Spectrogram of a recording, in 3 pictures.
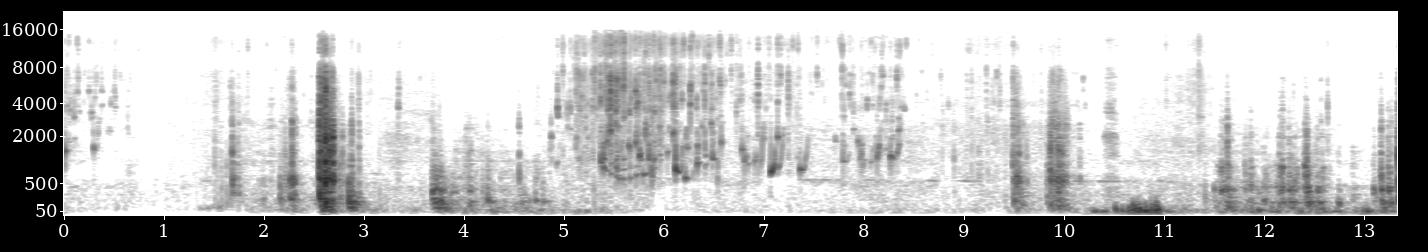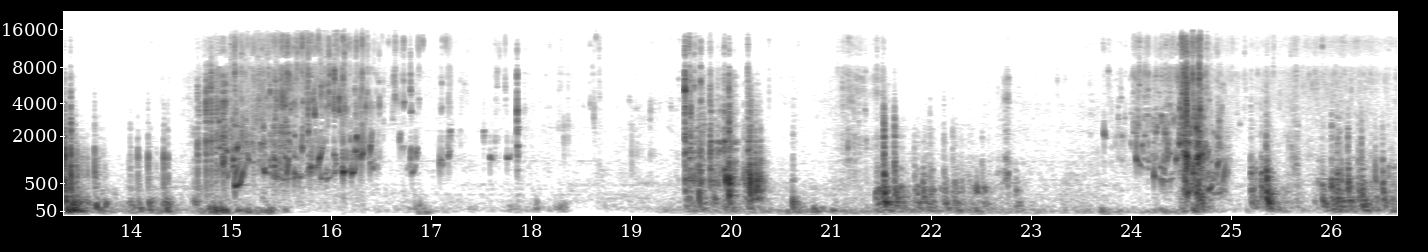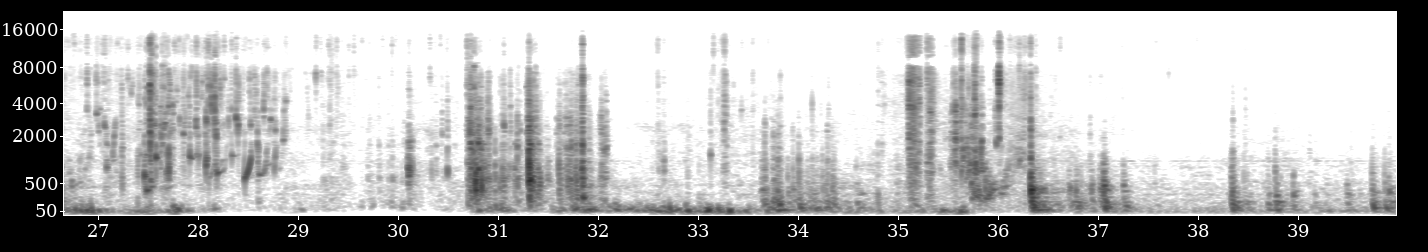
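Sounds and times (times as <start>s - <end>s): water dripping: 0.0s - 0.9s, 4.8s - 9.4s, 14.7s - 19.5s, 26.7s - 30.5s
water splashing in plastic tub: 0.0s - 9.8s, 13.9s - 19.8s, 20.4s - 31.6s, 33.0s - 37.7s.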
